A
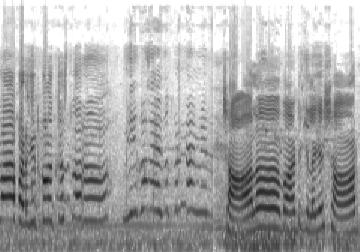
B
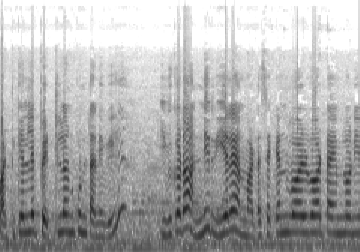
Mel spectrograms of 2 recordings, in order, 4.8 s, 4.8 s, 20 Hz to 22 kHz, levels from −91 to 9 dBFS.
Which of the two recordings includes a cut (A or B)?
A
